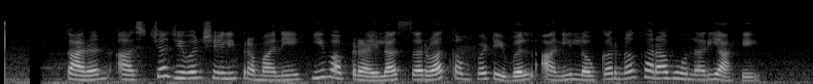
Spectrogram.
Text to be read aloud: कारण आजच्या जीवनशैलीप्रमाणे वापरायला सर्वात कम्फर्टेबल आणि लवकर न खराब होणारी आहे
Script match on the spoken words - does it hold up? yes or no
no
